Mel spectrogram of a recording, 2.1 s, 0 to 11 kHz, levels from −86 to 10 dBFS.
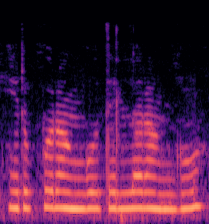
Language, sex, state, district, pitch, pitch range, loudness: Telugu, female, Andhra Pradesh, Sri Satya Sai, 235 Hz, 235-245 Hz, -10 LUFS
